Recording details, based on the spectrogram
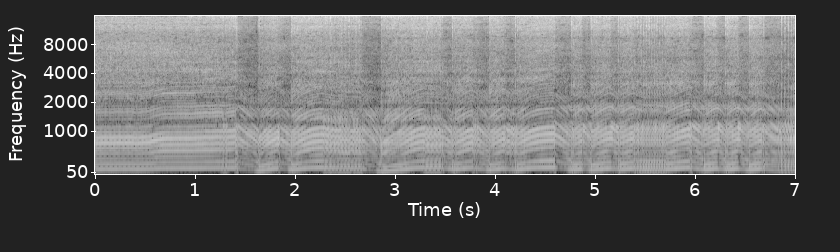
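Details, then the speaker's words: Stihl 038 Magnum chainsaw cutting wood, carburetor issues: pitch keeps sagging and surging in the cut, never clearing crisply, and slow to return to idle while smoking; running rich and bogging, with a stumble off idle when leaned out. "This thing's not coming down. It's running really rich. It's coming down to idle and it's kind of fogging out."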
